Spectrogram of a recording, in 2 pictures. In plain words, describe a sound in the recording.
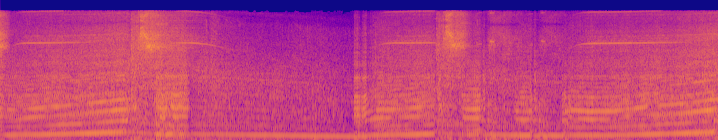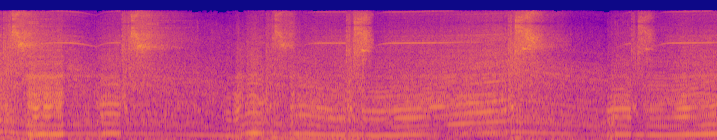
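A car engine revs high and rises and falls through quick gear changes.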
